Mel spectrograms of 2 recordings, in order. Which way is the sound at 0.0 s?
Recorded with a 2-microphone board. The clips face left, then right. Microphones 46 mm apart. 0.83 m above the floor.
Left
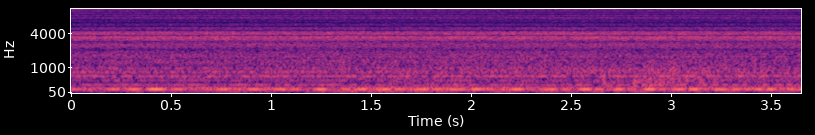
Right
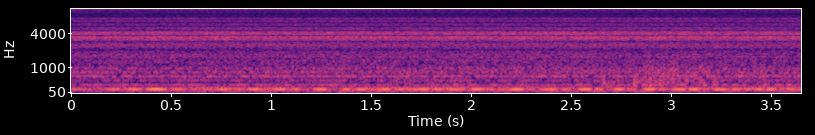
5° left (ahead or behind).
